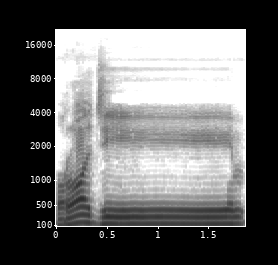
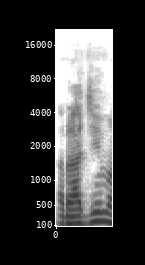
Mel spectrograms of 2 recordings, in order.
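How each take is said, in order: First: The first syllable sounds like a rounded 'ro'. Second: The first syllable sounds like an open 'ra'. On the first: The speaker calls it right. "উচ্চারণ করব কি রজিম" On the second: The speaker calls it wrong. "রাজিম আমরা পড়বো না"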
